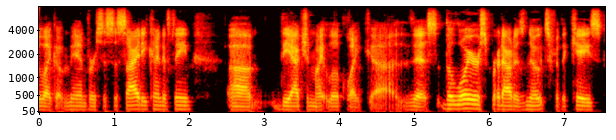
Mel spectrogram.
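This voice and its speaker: Man, low voice, informal podcast co-host, explanatory talk, slightly dull sound. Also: no room sound. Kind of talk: conversational writing-craft podcast discussion.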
